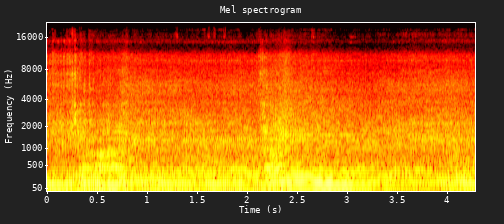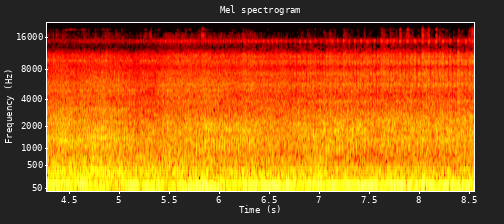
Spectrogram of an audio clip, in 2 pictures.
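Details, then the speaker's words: Hovercraft engine warming up after a new coil and carb tuning, radiator still cold, water jacket about 44 degrees: quick blips rise and fall cleanly, settling to a steady run with no misfire, then it quit; normal revving. "Sounds like a Skidoo, doesn't it? Oh, it quit like a Skidoo too. That's all right. Anyhow, I'll leave it for a bit. That seems to run pretty good."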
